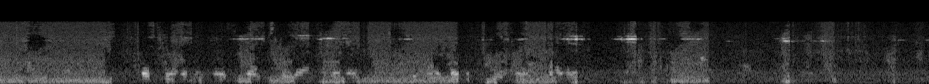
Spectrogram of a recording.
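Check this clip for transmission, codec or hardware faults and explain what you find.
Two related faults run through most of this speech clip. The talker keeps being pushed down, and a second voice breaks in. Both point to an echo canceller struggling with double talk on a call. The top of the band stops near 8 kHz, as expected from the call's microphone processing.

Speech suppressed in double talk, from 1.07 to 3.69 s, 4.43 to 5.20 s, 5.55 to 6.77 s and 7.09 s to the end. The talker's level sinks and pumps in patches, dropping by about 15 dB and by about 20 dB in the 5.55 s stretch, so the voice sounds broken. The likely cause is the canceller failing to tell the local voice from loudspeaker echo while both sides spoke, and attenuating everything together.

Other side's voice leaking through, from 1.42 to 1.77 s, 2.47 to 3.39 s, 4.27 to 4.60 s and 4.93 to 5.77 s. A second voice surfaces in short bursts. 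In the 2.47 s and 4.93 s stretches it sits at roughly the same level as the talker. It is likely residual loudspeaker echo that the canceller did not fully remove from the microphone signal. It overlaps the suppressed passages.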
